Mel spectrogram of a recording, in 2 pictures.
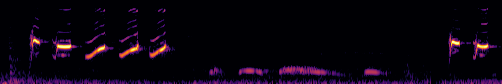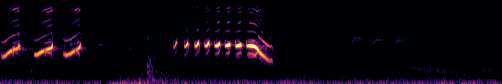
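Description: Common iora (cipoh/sirtu) singing: two matching phrases of a couple of short whistles followed by three quick rising notes, then a fast trill that ends in a falling slur.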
